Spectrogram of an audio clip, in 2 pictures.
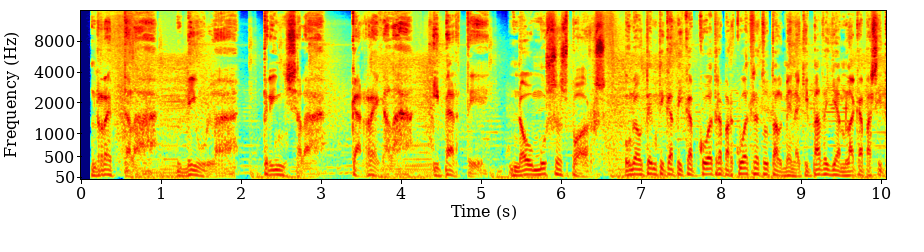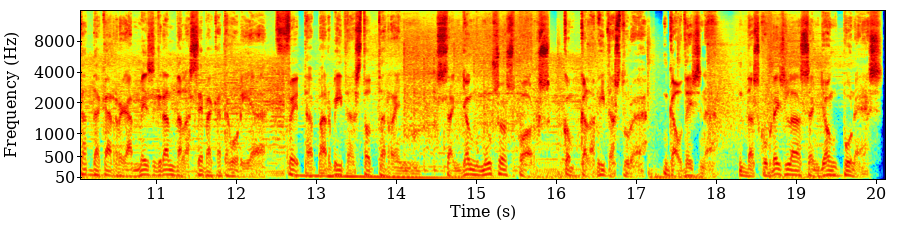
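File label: RADIO, Catalan; SSANGYONG MUSSO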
